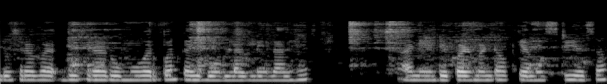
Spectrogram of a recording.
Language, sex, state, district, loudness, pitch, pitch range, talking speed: Marathi, female, Maharashtra, Nagpur, -23 LUFS, 205 Hz, 195-215 Hz, 150 wpm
